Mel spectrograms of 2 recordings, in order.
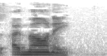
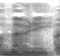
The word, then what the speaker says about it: Omani: Omani, not Omoni. – Oman. – Omani. Yeah, it's not how it's spelt.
